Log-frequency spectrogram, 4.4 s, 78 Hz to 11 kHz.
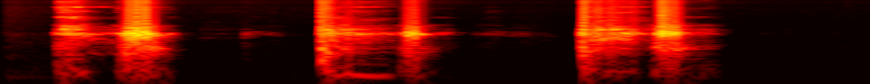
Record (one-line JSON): {"three_cough_length": "4.4 s", "three_cough_amplitude": 32768, "three_cough_signal_mean_std_ratio": 0.42, "survey_phase": "beta (2021-08-13 to 2022-03-07)", "age": "65+", "gender": "Male", "wearing_mask": "No", "symptom_none": true, "smoker_status": "Never smoked", "respiratory_condition_asthma": false, "respiratory_condition_other": false, "recruitment_source": "REACT", "submission_delay": "6 days", "covid_test_result": "Negative", "covid_test_method": "RT-qPCR", "influenza_a_test_result": "Negative", "influenza_b_test_result": "Negative"}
